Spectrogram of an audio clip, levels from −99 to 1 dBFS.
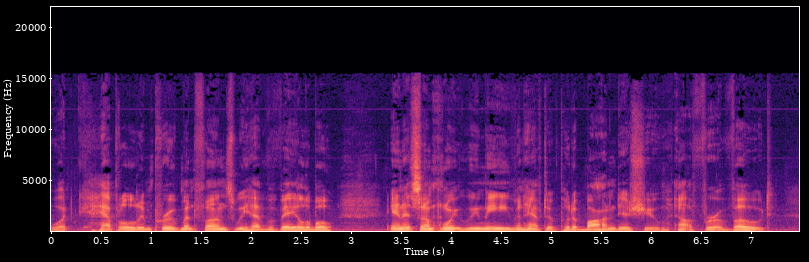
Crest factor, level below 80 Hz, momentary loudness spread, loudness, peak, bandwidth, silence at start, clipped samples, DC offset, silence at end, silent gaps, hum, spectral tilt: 14 dB; -44 dBFS; 8 LU; -19 LUFS; -4 dBFS; 15.5 kHz; 0 s; under 0.1%; under 0.1%; 0.25 s; none; none; -6 dB/octave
